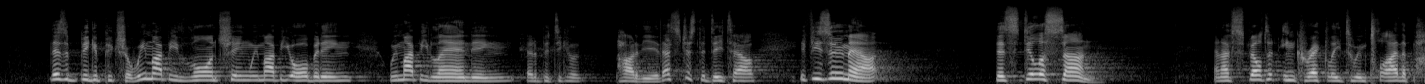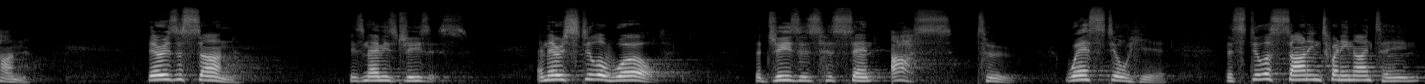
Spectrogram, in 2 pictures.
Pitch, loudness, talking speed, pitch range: 185 Hz, -24 LUFS, 155 wpm, 165-210 Hz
